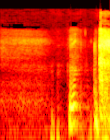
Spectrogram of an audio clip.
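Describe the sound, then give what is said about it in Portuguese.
A single close, loud sneeze: a quick sharp inhale followed by an explosive burst of breath, with no talking. “Gente, pausa para espirrar, peraí, viu?”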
